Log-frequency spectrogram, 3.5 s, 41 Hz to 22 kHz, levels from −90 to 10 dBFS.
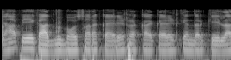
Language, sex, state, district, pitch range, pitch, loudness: Hindi, male, Maharashtra, Washim, 110-120 Hz, 115 Hz, -22 LUFS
